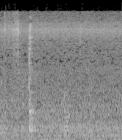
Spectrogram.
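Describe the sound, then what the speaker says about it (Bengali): Garlic lightly frying in oil for a tomato and potato mash: a short, even sizzling hiss at moderate level, with one faint tap early on. "আমি এইভাবে রসুনটাকে একটু হালকা ভাজা দিয়ে নেব"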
